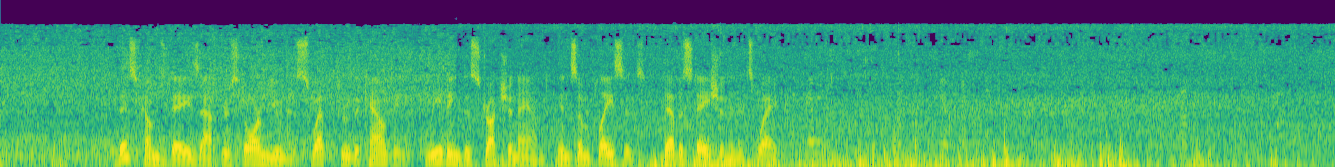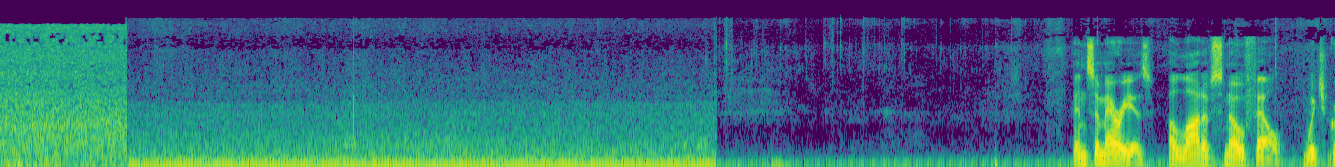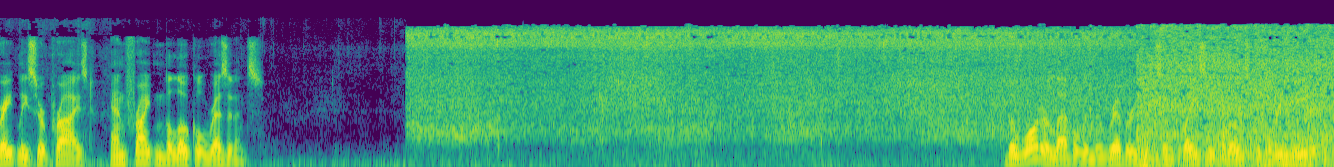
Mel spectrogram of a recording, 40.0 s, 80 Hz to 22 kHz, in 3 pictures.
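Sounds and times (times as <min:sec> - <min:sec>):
fast-flowing river rushing: 0:00.0 - 0:05.7, 0:07.2 - 0:14.6, 0:36.4 - 0:40.0
wind noise on microphone: 0:06.3 - 0:14.6
car engine and road rumble: 0:14.2 - 0:25.5, 0:29.3 - 0:30.8.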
